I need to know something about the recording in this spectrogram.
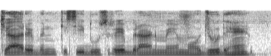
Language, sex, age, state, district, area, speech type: Urdu, male, 18-30, Uttar Pradesh, Aligarh, urban, read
